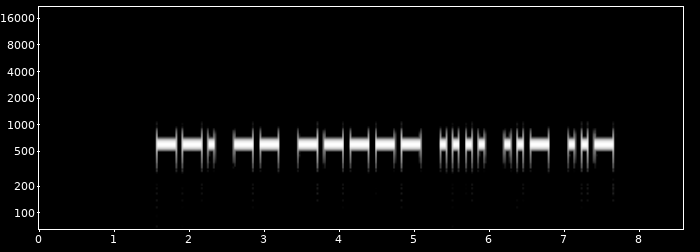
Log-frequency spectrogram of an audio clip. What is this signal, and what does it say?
Morse code, heard as a keyed tone, about 14 wpm, 600 Hz. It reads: GM0HUU
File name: Callsigns-14wpm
